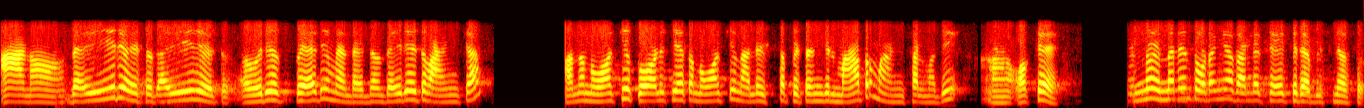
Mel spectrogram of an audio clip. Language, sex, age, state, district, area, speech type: Malayalam, female, 45-60, Kerala, Thiruvananthapuram, rural, conversation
